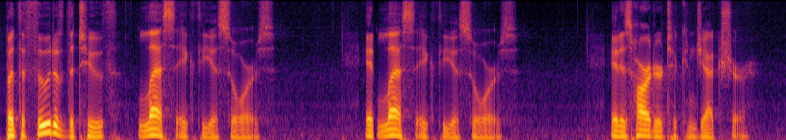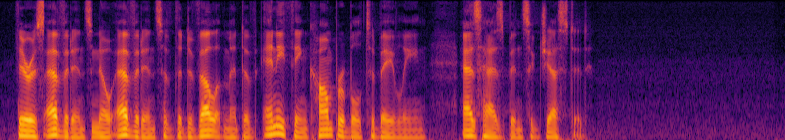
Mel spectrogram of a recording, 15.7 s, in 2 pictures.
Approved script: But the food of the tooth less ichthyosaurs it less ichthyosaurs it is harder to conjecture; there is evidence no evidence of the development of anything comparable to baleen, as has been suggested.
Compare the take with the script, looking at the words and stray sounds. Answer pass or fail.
pass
